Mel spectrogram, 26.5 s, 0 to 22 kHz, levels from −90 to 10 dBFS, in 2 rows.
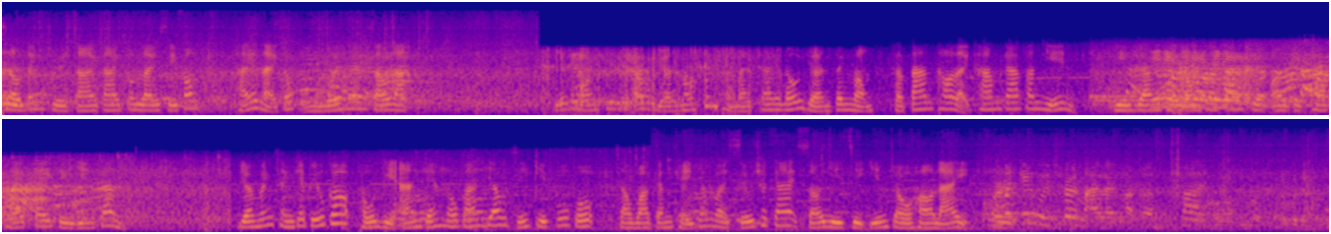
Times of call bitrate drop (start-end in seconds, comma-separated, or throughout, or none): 5.37-19.81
